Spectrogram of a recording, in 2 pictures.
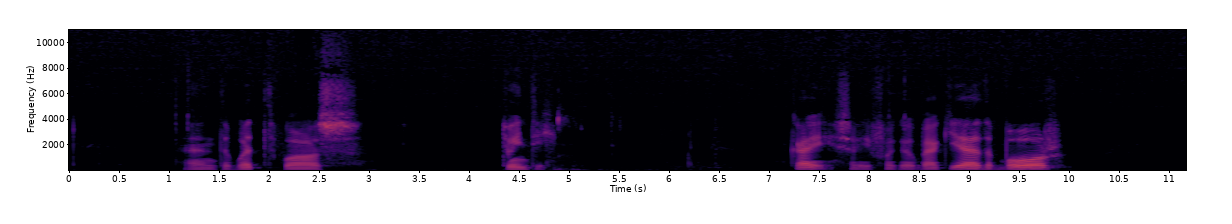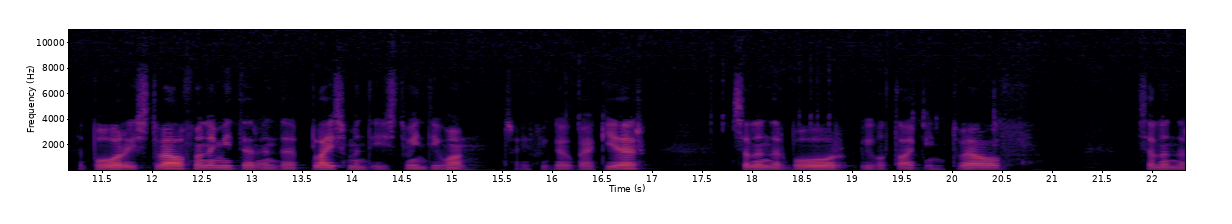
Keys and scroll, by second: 5.0 typing, 7.5 typing, 19.7 typing.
